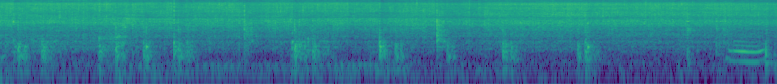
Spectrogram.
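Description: Food fries in a pan with a constant soft sizzle, broken by irregular scraping stirs and utensil taps. It is close but fairly quiet, and a brief voice comes in near the end.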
